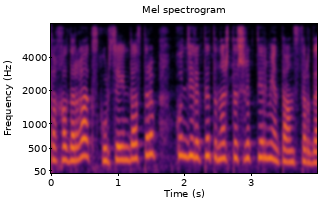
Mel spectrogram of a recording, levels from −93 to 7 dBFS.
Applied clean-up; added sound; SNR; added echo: none; none; none; none.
